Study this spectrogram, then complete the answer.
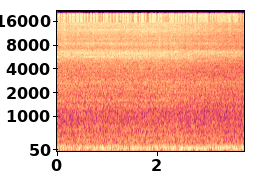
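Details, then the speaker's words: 1961 Chevrolet Bel Air flat top, recently remanufactured 283 V8 with Turbo 350 automatic, hood open at idle: smooth, even low rumble with a steady beat, no ticking, knocking or exhaust leak puffing; a healthy idle. "as i said sounds good listen to what you don't hear you don't hear any motor noise exhaust leaks in like that swoop"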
